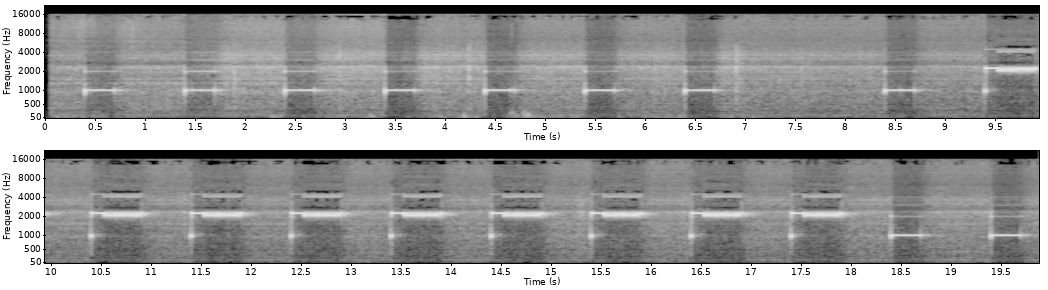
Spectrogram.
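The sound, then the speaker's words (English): The CHU time signal radio station, played back from an online video, sends short tone pips once per second over faint static, with one pip missing. Then comes a run of louder, buzzy two-tone data bursts on every second. No voice is heard. “By the way, I found CHU. I'm not sure what this is going to sound like. I don't have an audition button here, but let's see what CHU sounds like according to YouTube.”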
